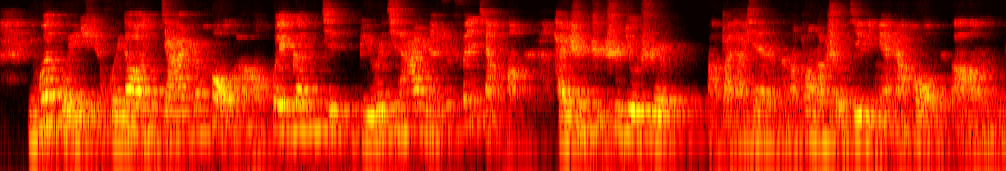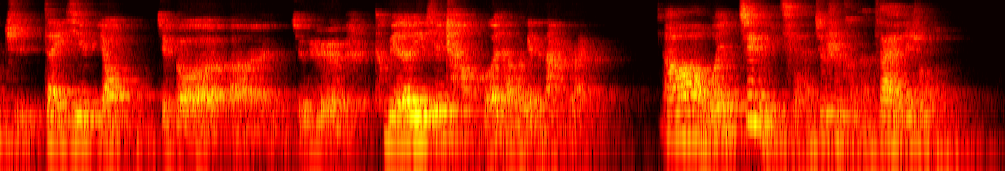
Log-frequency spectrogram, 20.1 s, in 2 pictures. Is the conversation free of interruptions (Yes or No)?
Yes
